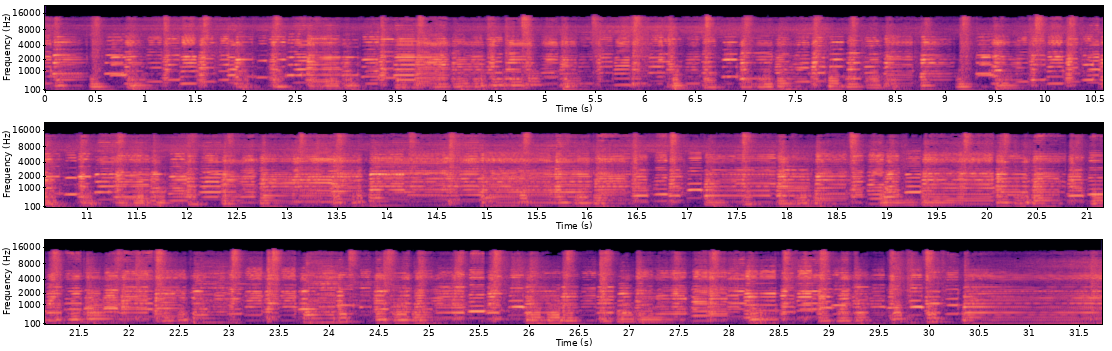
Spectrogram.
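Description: Live polka trio: a concertina plays the melody and chords over tuba bass and a drum kit keeping a steady beat.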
